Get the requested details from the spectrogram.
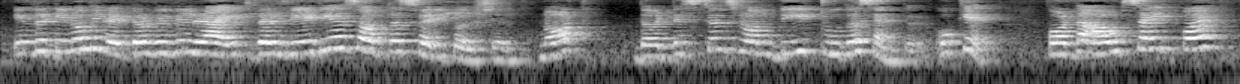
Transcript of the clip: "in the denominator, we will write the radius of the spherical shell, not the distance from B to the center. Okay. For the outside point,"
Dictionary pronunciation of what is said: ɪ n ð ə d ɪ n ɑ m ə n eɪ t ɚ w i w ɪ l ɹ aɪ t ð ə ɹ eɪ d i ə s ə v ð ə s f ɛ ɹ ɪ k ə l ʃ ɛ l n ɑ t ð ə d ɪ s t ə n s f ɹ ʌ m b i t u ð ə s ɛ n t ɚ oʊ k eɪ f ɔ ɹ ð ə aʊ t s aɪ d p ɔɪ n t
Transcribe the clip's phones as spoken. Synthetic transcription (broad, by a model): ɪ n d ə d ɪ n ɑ m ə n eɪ t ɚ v i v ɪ l ɹ aɪ t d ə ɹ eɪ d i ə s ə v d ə s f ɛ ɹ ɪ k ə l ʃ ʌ n n ɑ t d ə d ɪ s t ə n s f ɹ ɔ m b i t u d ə s ɛ n t ɚ oʊ k eɪ f ɔ ɹ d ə aʊ t s aɪ d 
